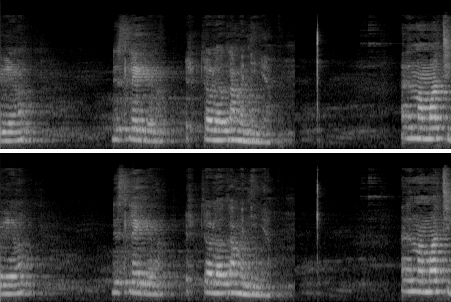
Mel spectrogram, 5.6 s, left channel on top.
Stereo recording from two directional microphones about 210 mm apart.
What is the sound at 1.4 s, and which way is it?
Speech, 20° right (ahead or behind).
